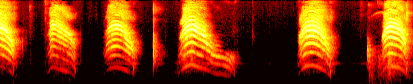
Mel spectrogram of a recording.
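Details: Iru, a rescued kitten whose cry sounds like "iru iru", meowing loudly around the kitchen to rush a meal; six bright, arched meows roughly a second apart, one short chirp, no other noise.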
